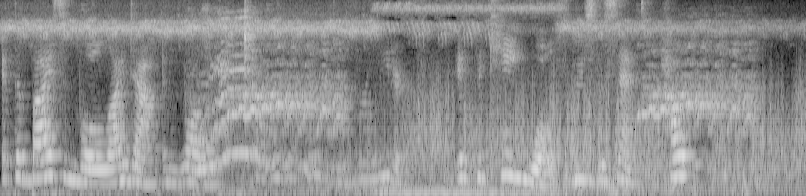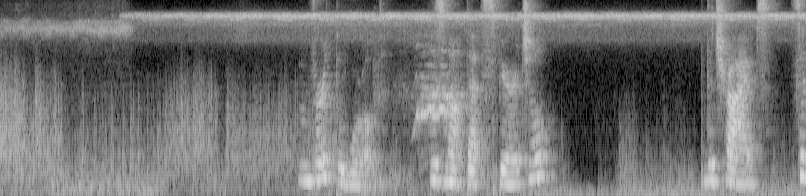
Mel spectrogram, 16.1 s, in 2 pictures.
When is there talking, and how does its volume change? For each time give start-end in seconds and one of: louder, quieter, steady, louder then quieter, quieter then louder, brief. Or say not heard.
0.0-6.9 quieter then louder
11.1-13.6 brief
15.1-16.0 brief.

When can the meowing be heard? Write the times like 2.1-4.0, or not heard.
1.9-3.2.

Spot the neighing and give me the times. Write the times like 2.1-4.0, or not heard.
1.9-3.5, 6.0-7.7, 11.8-12.8.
